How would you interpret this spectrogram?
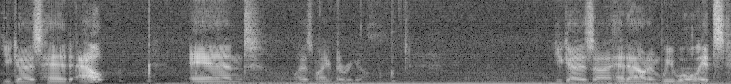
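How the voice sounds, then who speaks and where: A man narrating a tabletop sci-fi game as game master, with halting, improvised phrasing. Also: mid-range voice, steady tone, noisy background.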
